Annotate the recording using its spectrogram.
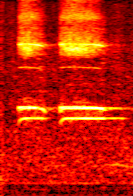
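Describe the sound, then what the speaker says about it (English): A railway guard gives two blasts on a shrill whistle, a short toot then a longer one, loud and clear with no voices. "The guard blew his whistle,"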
